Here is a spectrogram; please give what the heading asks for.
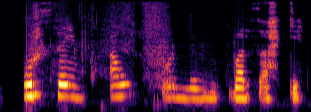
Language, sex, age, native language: Icelandic, female, 9, Icelandic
